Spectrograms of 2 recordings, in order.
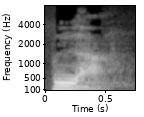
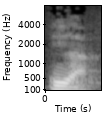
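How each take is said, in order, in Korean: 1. 모음은 깁니다. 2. 모음은 짧습니다. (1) "길게" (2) "짧게"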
